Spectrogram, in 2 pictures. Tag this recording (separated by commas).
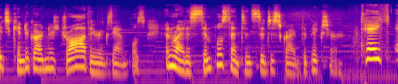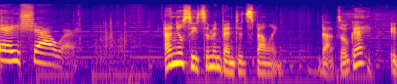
Speech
